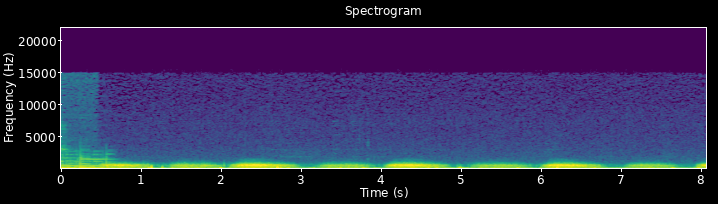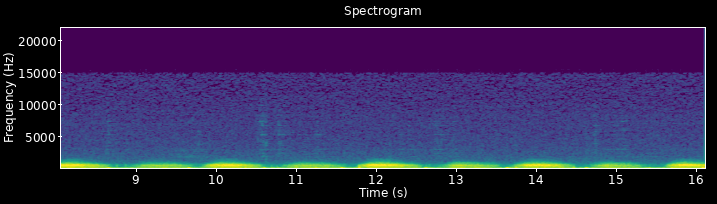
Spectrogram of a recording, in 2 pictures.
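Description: Harsh, hollow, evenly loud breath sounds in both inhalation and exhalation, with a short pause between: normal tracheal breath sounds.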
